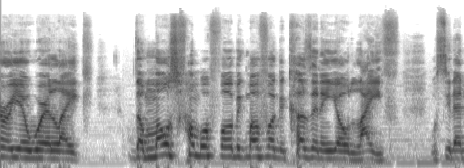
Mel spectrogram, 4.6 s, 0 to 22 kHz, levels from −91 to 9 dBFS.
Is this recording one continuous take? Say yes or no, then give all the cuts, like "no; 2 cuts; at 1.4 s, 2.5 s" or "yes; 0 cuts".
yes; 0 cuts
